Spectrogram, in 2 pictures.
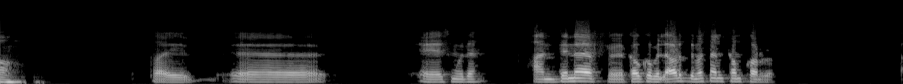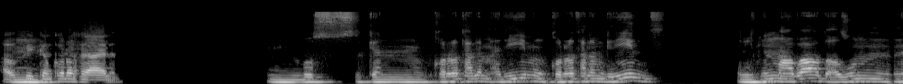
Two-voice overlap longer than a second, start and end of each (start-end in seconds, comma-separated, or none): none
